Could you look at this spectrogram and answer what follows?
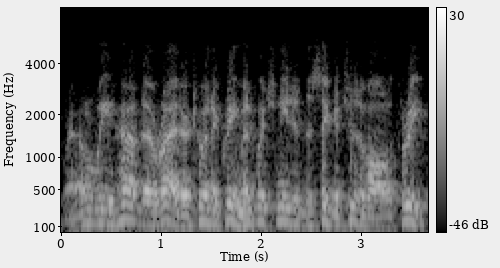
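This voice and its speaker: A man's voice: mid-range voice, a little fast, lightly acted. An actor playing a formal businessman answering police questions in a 1930s film. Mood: formal, guarded. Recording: dull, echoey 1930s film soundtrack.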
